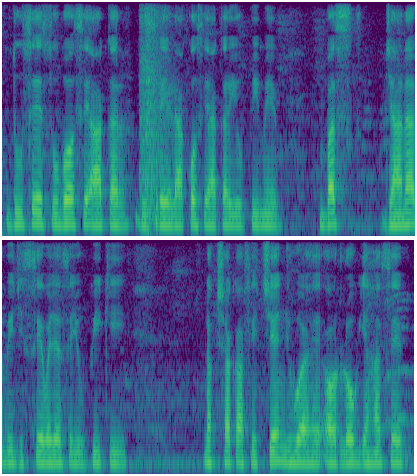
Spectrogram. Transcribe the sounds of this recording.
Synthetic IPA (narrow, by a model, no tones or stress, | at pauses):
d̪uːsɾesʊboseaːkəɾd̪uːsɾeɪlaːqõseaːkəɾjuːpimẽ | bɐs | d͡ʒaːnabʱid͡ʒɪsːeʋɐd͡ʒəsejuːpiki | nɐkʃakaːfit͡ʃẽːnd͡ʒɦʊaɦɛʔɔːɾloːɡjɐɦãse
